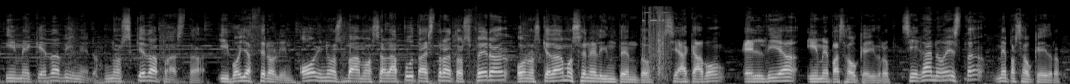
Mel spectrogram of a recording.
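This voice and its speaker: A young man from Spain with a Spanish accent, commentating his gaming and breaking into loud cheers, his voice going hoarse. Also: medium pitch, brisk, few pauses. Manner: excitable, bursts into loud cheering and shouting. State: losing his voice. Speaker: gaming streamer. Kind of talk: excited gameplay commentary. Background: background music.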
